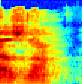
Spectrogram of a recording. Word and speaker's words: Vezina: So I guess we'll move on to the Vezina Trophy. Is that how you say it, right? – Yep. Okay. Vezina.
